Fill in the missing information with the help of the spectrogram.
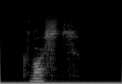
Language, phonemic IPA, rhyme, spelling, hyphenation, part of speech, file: Dutch, /kʋɑst/, -ɑst, kwast, kwast, noun, Nl-kwast.ogg
- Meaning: 1. tassel 2. fine-haired brush 3. knot (in wood) 4. weird and/or stuck-up person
